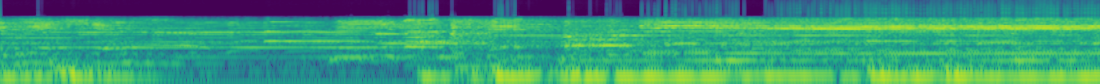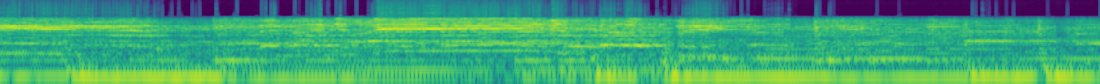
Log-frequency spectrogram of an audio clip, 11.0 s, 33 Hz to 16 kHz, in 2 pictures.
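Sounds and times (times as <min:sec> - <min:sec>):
live band music over loudspeakers: 0:00.0 - 0:11.0.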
